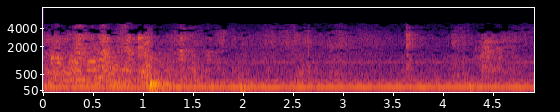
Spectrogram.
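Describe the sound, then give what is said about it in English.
Air conditioning that has just been turned on runs with a steady low hum and a constant airy hiss, while faint murmuring voices and small shuffling sounds drift through the background. “late bulletin says we just turned on the air conditioning.”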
